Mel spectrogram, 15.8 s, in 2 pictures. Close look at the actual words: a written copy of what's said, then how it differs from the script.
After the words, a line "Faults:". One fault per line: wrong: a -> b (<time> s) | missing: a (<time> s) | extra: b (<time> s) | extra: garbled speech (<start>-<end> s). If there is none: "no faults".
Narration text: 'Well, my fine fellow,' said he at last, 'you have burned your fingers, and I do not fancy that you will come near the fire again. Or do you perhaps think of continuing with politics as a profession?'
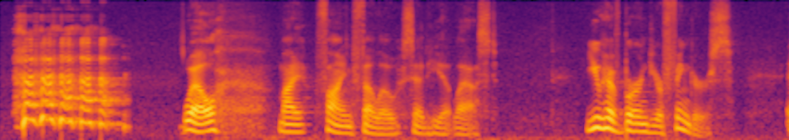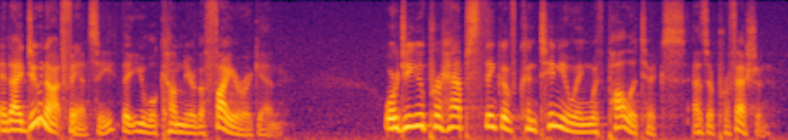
'Well, my fine fellow,' said he at last, 'you have burned your fingers, and I do not fancy that you will come near the fire again. Or do you perhaps think of continuing with politics as a profession?'
Faults:
no faults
